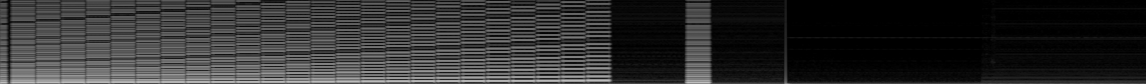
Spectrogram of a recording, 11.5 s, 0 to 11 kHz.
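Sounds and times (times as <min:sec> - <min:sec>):
quarter tone demo on MOS CSG8580R5 sound chip: 0:00.0 - 0:06.1, 0:06.9 - 0:07.1.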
